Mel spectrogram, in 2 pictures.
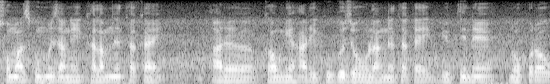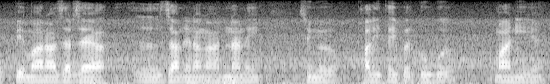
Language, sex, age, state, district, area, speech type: Bodo, male, 45-60, Assam, Kokrajhar, rural, spontaneous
